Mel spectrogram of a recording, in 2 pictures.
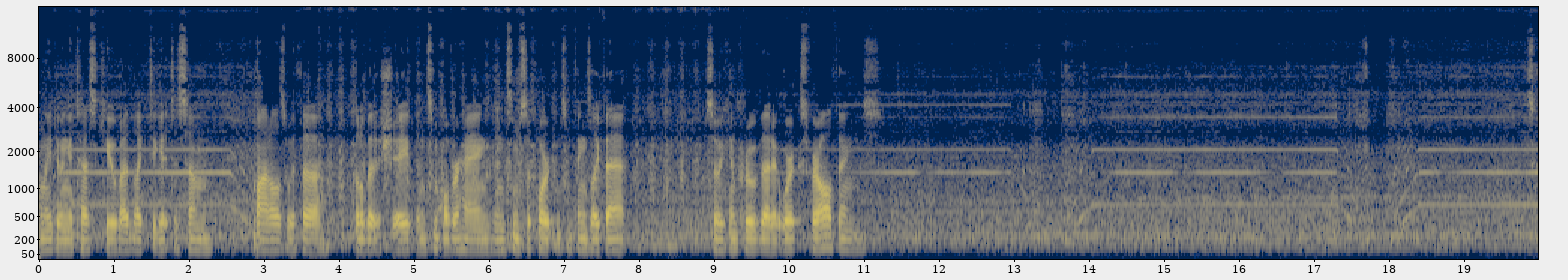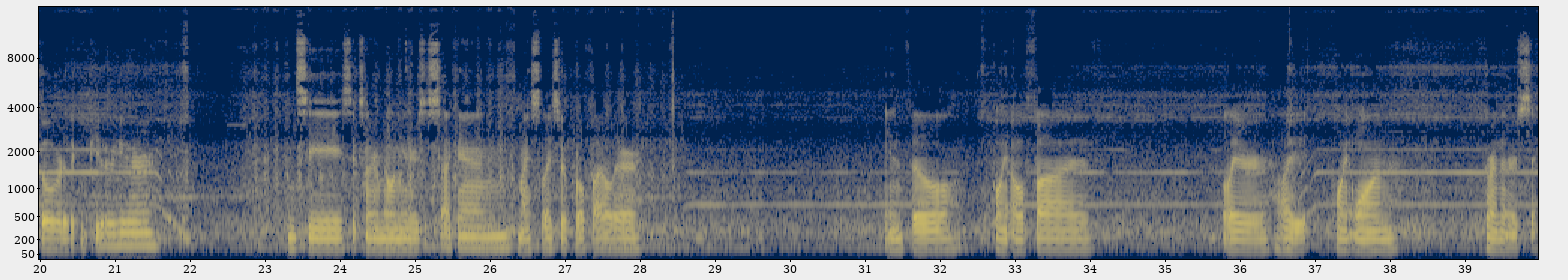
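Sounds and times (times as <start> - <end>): high-pitched electrical hum: 0.0 - 39.9
stepper motors whining: 0.0 - 39.9.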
